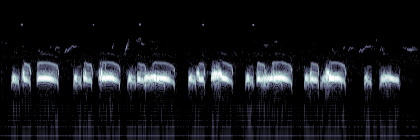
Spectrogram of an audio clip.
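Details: Decoy spotted dove, an old bird used to lure wild doves in Gia Lai, calls continuously with rhythmic low coo phrases, quick double notes followed by drawn-out hollow ones, almost without pause.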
